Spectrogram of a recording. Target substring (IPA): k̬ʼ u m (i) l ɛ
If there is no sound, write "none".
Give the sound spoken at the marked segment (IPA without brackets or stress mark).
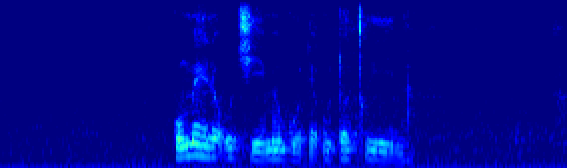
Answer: ɛ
